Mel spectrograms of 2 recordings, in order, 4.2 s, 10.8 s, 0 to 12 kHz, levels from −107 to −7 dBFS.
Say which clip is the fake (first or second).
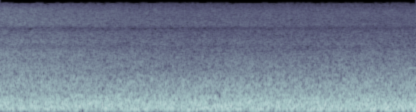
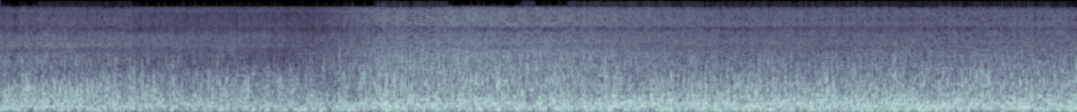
second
